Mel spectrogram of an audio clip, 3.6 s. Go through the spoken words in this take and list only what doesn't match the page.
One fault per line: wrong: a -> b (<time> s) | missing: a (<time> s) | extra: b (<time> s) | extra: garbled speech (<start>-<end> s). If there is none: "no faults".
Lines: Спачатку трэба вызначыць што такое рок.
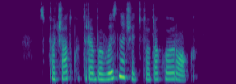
no faults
